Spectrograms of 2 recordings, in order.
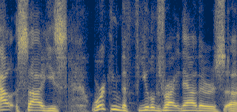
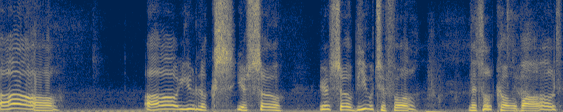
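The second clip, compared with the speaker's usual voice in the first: charmed, besotted, smitten, lovestruck gushing; 4 semitones higher than usual. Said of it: "he is charmed by you".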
